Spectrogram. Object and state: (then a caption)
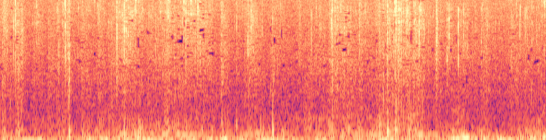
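Artificial plastic boxwood ball. An artificial plastic boxwood topiary ball is held close to the microphone while fingers rub and scratch its plastic leaves. A soft, steady crackling rustle runs throughout, with brief bright ticks and snaps scattered over a low rumbling base.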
